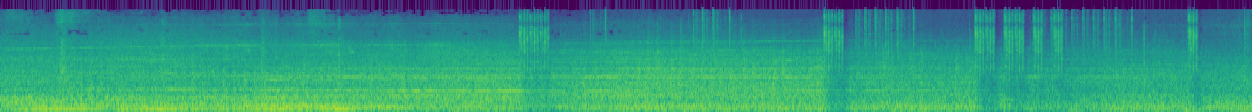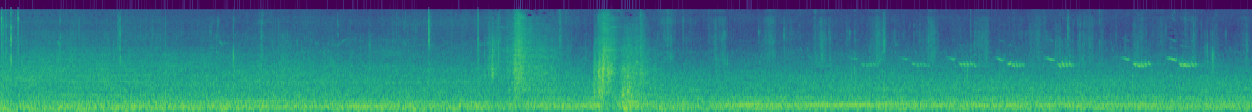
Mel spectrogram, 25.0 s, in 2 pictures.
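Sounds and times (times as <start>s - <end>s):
train rumbling by: 0.0s - 25.0s
sharp clicks: 5.2s - 6.2s, 6.9s - 7.4s, 8.2s - 12.8s.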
